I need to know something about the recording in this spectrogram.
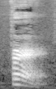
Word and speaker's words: for: For women in particular. For women. Now, perfect pronunciation, for, but many Americans, we shorten it to fur. Just like this one. Your, for, fur. Both pronunciations are fine.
